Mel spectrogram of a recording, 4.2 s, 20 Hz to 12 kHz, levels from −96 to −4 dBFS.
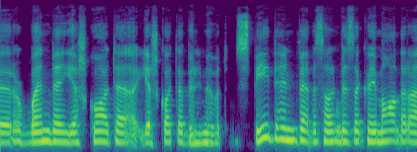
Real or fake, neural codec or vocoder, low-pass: fake; codec, 24 kHz, 0.9 kbps, WavTokenizer, small release; 10.8 kHz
